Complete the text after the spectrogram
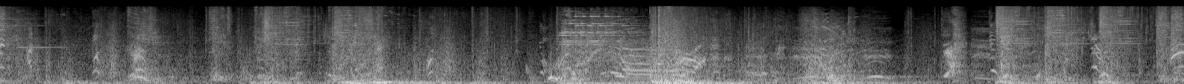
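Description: Swords swish and clash in quick, loud strikes.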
